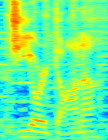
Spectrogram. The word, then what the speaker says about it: Giordana: Hey, you probably heard some cycling friends mispronounce the name of the Italian apparel company as like Giordana or Giordana. Uh, it's Giordana.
